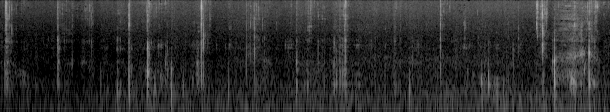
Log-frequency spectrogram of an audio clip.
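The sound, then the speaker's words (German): Biting into a doughnut, then steady chewing: a run of soft, moist crunches and smacks repeating irregularly for several seconds, with no talking. “Lass uns jetzt einfach mal reinbeißen.”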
